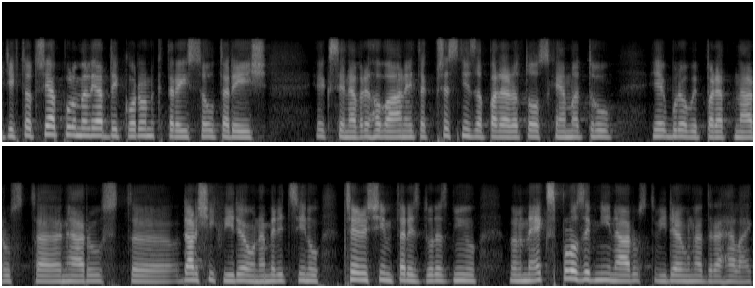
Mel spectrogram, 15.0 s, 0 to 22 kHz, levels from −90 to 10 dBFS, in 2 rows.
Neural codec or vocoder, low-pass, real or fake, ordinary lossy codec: codec, 16 kHz, about 1 kbps, DyCAST, with the encoder's durations; 7.2 kHz; fake; AAC, 64 kbps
